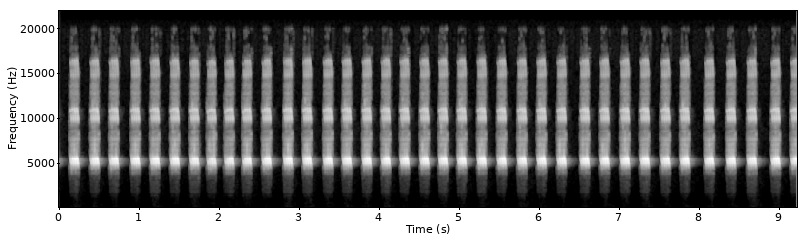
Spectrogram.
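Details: High-pitched cricket chirps, recorded on a good audio recorder, repeat rapidly and evenly at about four a second for the whole stretch, each one a short bright tick; silent background.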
